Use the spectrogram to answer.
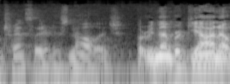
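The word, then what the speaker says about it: jñāna: But remember, jnana or gnana, as it's pronounced in the Gujarati, what derives from that is the word gnosis in the Greek.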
